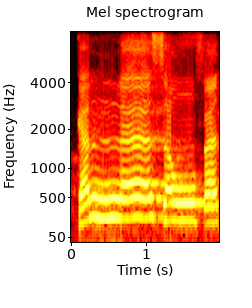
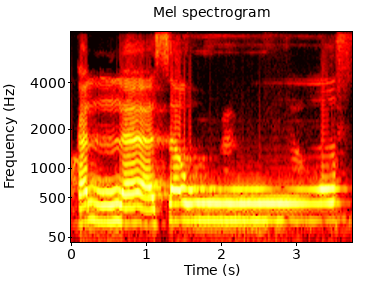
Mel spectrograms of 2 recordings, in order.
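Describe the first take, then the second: First: It flows on through saufa with a short vowel. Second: It stops on sauf with a lengthened vowel. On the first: "Adapun dibaca wasol" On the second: "dibaca panjang ketika dia wa wakof"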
